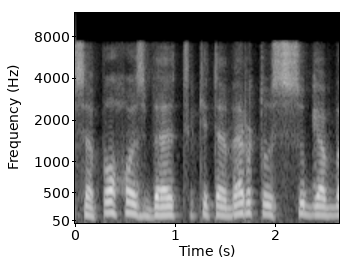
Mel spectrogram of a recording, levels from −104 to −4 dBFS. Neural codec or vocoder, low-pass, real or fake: codec, 16 kHz, 0.8 kbps, ZipCodec; 7.2 kHz; fake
